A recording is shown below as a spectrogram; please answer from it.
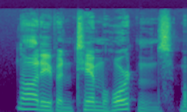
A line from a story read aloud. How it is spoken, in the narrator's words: moaned the town council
